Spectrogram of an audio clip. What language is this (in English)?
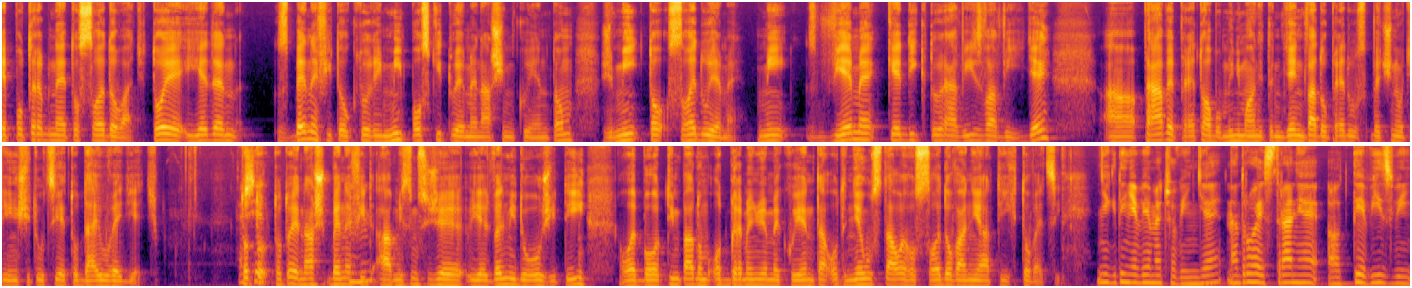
Slovak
